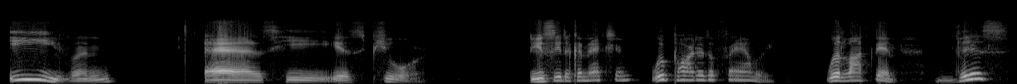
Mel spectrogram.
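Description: A man preaching a devotional sermon, emphatic and deliberate, quoting scripture and putting rhetorical questions to listeners. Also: mid-range voice, gravelly.

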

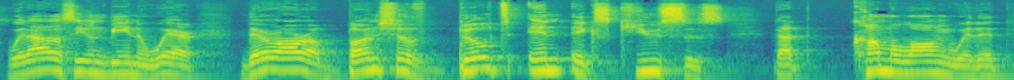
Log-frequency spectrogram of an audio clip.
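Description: A man who works as a coach, telling a personal story in an earnest, reflective monologue that sometimes drops quiet. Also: on the high side. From Belgium.

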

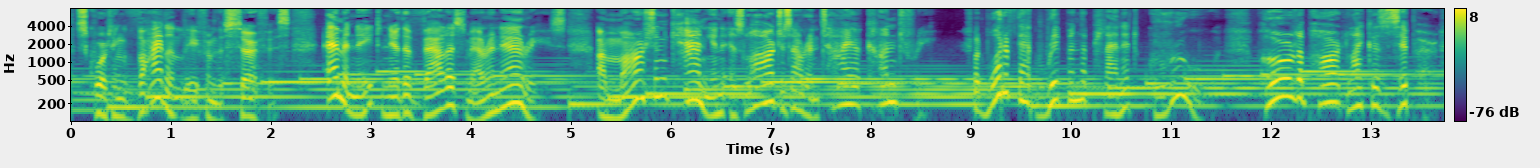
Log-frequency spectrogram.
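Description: Audio drama scientist, avuncular and fussy, very animated delivery, emphatic and excitable. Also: male voice, on the high side, a little slow, loud music behind the voice. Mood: lecturing. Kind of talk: theatrical audio drama acting.

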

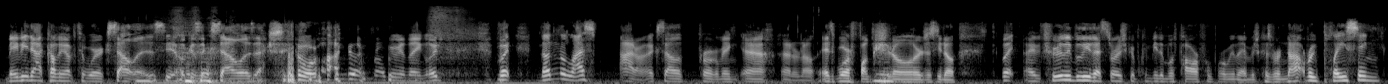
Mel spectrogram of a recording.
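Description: A man's voice: on the high side, lively intonation, pushed and bright, no room sound, low-quality recording. A man, a startup founder, talking eagerly in a casual interview, often tagging "right?" onto his sentences. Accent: non-Dutch foreign accent. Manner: enthusiastic, fast, peppered with "right?" and "like".

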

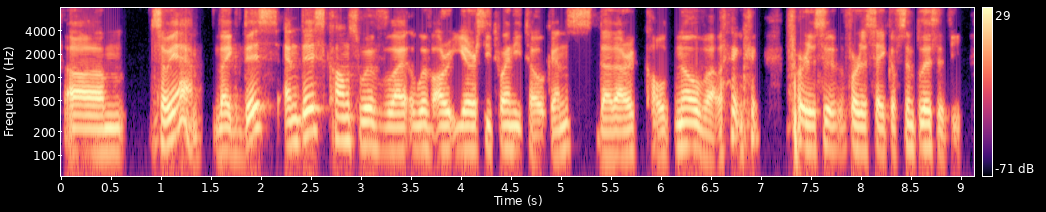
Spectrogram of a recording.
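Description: A man talking as a podcast guest in casual, informal chat, rambling and halting with many filler words. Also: medium pitch, expressive, darkish tone, no echo. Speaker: podcast guest, project founder.

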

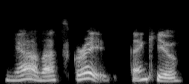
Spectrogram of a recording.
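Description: A woman's voice: mid-range voice, slow pace, creaky, husky, dry recording, highs cut off. A woman hosting a casual interview, asking curious, encouraging questions and giving short backchannels. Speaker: interviewer, host.

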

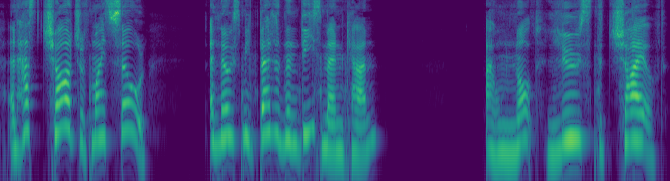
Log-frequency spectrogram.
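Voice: sits high, dry recording, studio quality, pitched above the performer's own voice. A reader voicing a desperate young mother who pleads passionately, near shrieking, to keep her child. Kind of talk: audiobook reading.

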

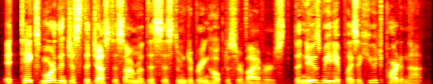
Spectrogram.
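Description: A man's voice: mid-range voice, fairly quick, creaky, no echo, studio quality, natural voice. A man playing a supportive doctor and advocate, speaking sincerely and articulately in an audio drama interview. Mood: grateful. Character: earnest, supportive male doctor and survivor advocate.

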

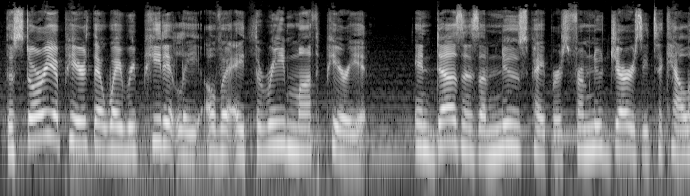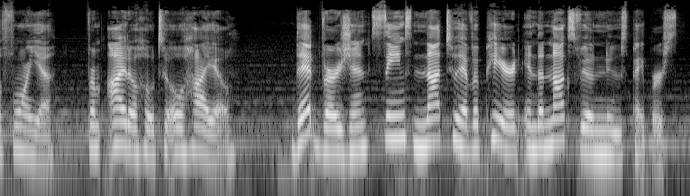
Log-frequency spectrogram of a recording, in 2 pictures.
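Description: A woman reading scripted history narration in a measured, carefully articulated storytelling way. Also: mid-range voice, faint music behind. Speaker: podcast narrator.

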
